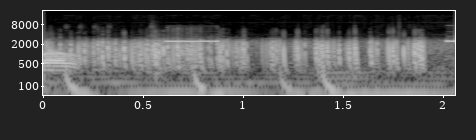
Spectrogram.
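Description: Crackling static on the Apollo air-to-ground radio link during a data dropout, with a short high Quindar beep about halfway through as the ground's microphone keys off. Underneath are a steady low hum and a slow thudding beat of background music.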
